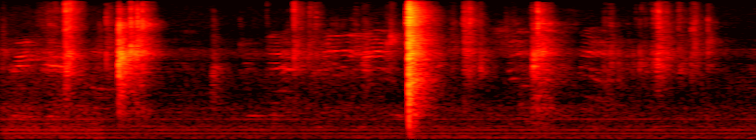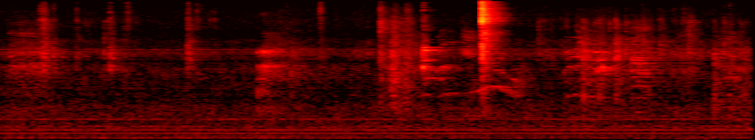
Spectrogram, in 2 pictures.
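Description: Small clicks and taps from a glass spice jar being opened and handled with measuring spoons, the sharpest click about four seconds in and another near the end, over a faint steady hum.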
